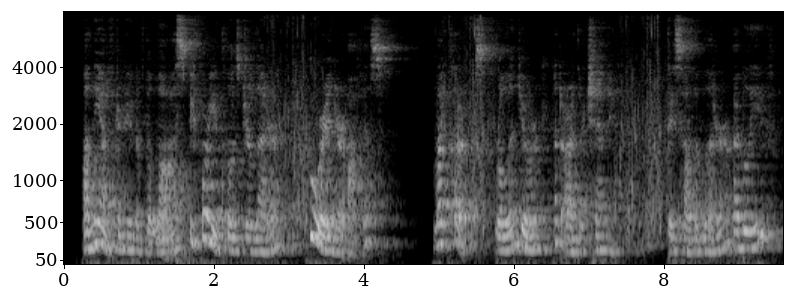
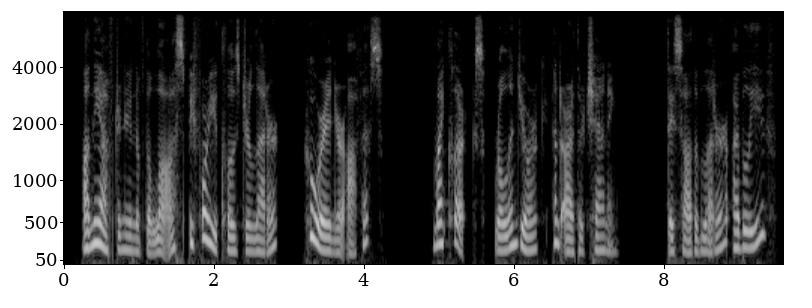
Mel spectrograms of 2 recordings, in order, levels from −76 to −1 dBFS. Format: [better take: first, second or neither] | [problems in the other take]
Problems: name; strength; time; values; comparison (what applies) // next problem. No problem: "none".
second | background sound (Splash, splatter); 15 dB below the speech // room echo; dies away in 1 s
